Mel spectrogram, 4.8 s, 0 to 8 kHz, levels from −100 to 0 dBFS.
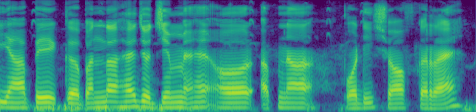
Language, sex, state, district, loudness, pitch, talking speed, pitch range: Hindi, male, West Bengal, Alipurduar, -16 LUFS, 130 Hz, 200 wpm, 130-135 Hz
